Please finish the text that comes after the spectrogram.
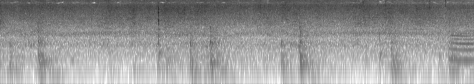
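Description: Garlic fries in a pan with a loud, dense, hissing sizzle that runs steadily throughout, with occasional soft stirring taps.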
